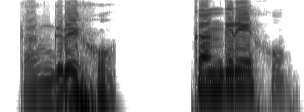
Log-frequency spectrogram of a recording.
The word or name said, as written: cangrejo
